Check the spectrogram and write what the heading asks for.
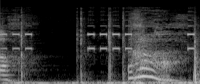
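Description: Electronic alarm clock beeping in quick runs of about four beeps, repeating roughly once a second, as a wake-up alarm. A person's voice gives a drowsy 'uh' and a sliding groan between the beeps.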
